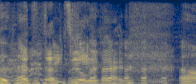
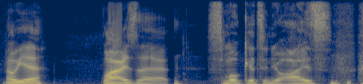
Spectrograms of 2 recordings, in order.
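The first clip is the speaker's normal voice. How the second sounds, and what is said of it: Schwarzenegger accent on one-liners. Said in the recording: “you always going to do the one liners with the accent. ... Schwarzenegger has a great one liner”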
